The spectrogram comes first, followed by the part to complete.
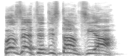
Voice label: neutral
